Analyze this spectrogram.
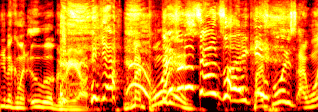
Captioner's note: laughs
